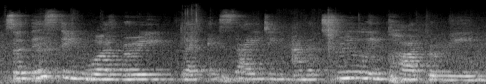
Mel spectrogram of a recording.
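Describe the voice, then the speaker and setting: A woman's voice: on the high side, unhurried, noisy background. A young woman from Nepal with a Nepali accent gives a prepared speech as a student speaker, earnest and peppered with "like" and "you know". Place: university event hall. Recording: roomy hall audio from far off.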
